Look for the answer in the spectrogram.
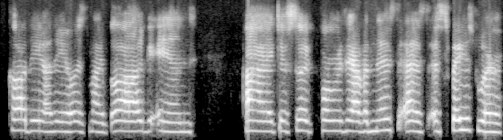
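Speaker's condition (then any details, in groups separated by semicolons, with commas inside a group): Cerebellar ataxia; caused by brain bleed, unsteady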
